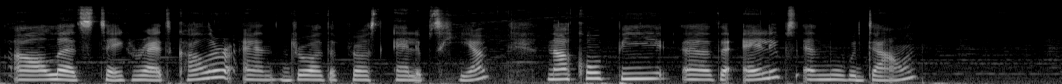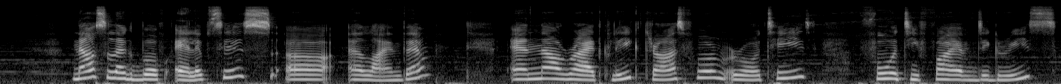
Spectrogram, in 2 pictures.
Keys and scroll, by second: 19.5 KP_4, 19.8 KP_5.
